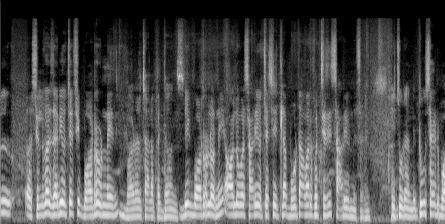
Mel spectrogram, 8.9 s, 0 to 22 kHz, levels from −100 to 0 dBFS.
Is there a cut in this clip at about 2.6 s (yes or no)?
no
